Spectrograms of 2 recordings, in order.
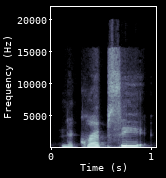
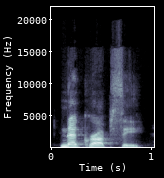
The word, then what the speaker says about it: necropsy: Is it necrepsy?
